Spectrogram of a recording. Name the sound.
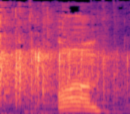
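clapping applause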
